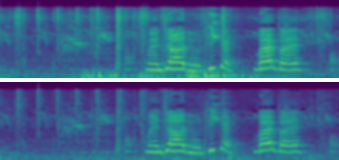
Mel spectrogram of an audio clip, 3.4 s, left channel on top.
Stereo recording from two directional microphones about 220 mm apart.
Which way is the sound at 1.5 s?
10° right (ahead or behind).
